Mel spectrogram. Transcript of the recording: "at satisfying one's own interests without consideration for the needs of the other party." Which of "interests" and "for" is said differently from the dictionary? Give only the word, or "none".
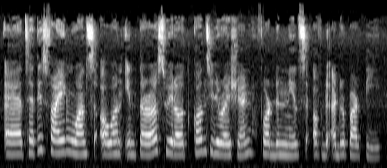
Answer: interests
